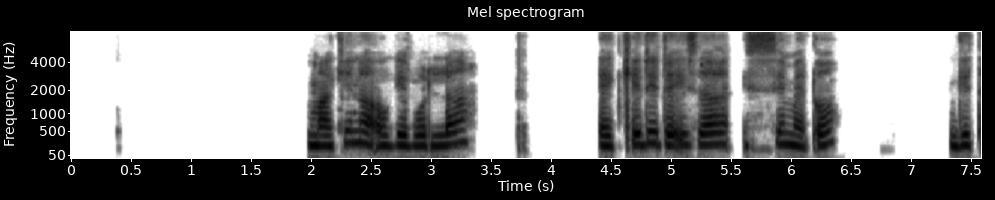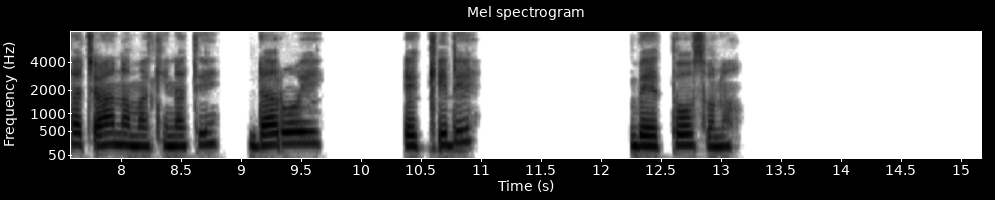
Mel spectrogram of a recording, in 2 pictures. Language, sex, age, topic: Gamo, female, 25-35, government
